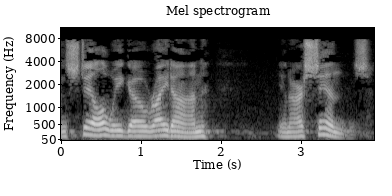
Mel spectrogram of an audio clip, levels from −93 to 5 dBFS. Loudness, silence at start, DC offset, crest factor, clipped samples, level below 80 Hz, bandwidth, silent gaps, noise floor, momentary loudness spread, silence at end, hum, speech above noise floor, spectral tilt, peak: -21 LUFS; 0 s; under 0.1%; 16 dB; under 0.1%; -60 dBFS; 8 kHz; none; -57 dBFS; 9 LU; 0.1 s; none; 37 dB; -4 dB/octave; -6 dBFS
